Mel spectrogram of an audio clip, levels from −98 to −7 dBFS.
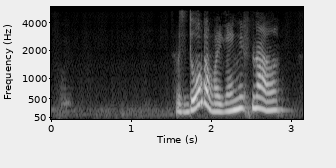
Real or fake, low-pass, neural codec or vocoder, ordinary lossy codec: fake; 5.4 kHz; codec, 16 kHz, 1 kbps, FreqCodec, larger model; none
